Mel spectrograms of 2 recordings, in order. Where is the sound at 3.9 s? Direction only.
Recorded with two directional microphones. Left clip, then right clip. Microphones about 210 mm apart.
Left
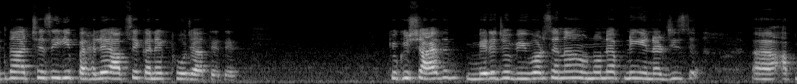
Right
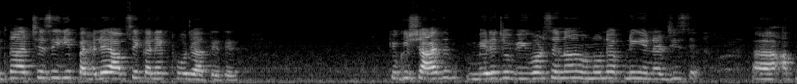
55° left (ahead or behind).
